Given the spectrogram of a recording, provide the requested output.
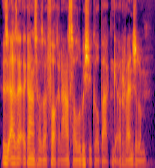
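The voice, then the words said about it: Put-on Scottish accent, poorly done. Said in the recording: “the Scottish accent, if you guys are like, what a shitty accent, it's actually probably even better when you're drunk”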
